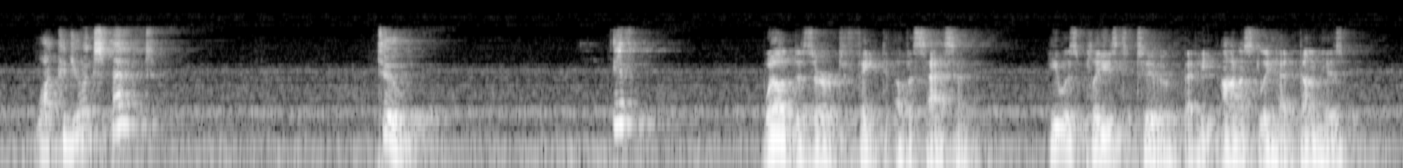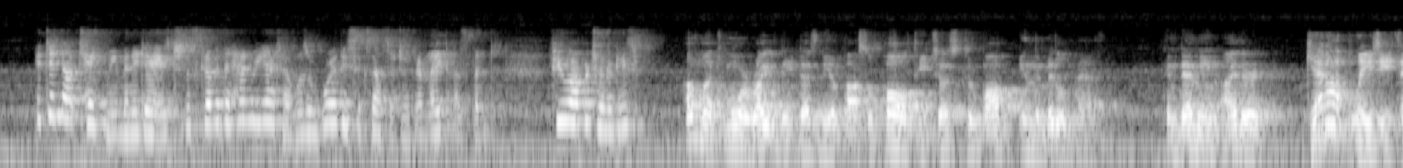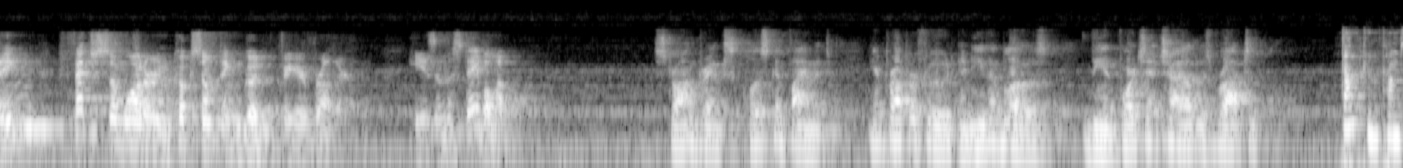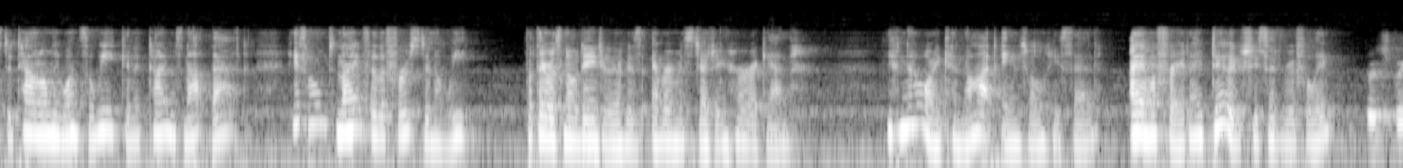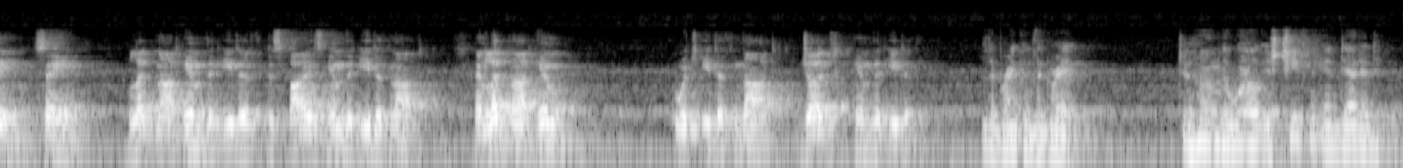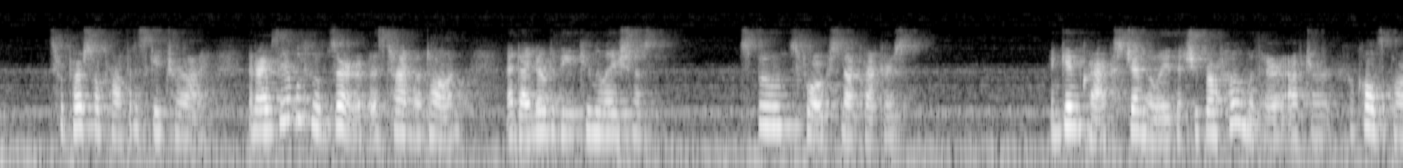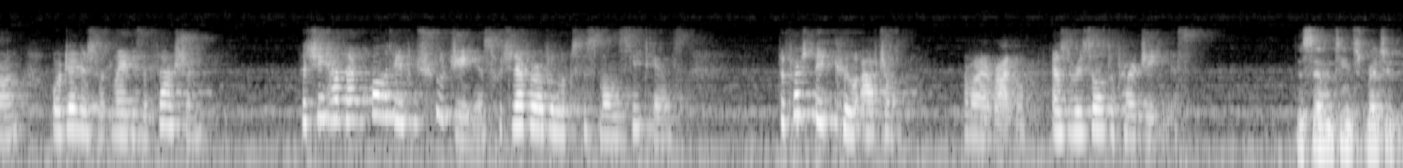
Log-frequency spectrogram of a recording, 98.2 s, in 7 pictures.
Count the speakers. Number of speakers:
seven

